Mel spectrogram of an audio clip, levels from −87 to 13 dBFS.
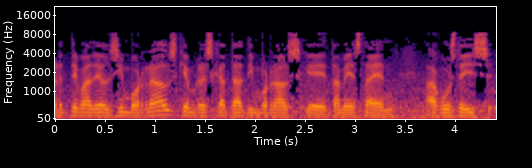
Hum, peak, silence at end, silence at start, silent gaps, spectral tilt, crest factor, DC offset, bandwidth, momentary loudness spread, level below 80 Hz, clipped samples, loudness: none; -2 dBFS; 0 s; 0 s; none; -4.5 dB/octave; 16 dB; under 0.1%; 8.8 kHz; 2 LU; -42 dBFS; under 0.1%; -17 LUFS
